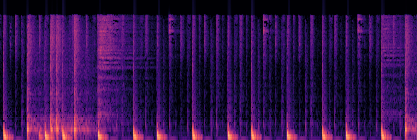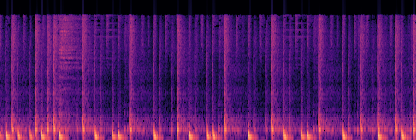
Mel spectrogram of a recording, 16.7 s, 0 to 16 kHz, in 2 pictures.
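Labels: Fast, flashy drum solo with varying pitches. 0:00.0 - 0:02.6
Clear, repetitive trance-like drumming with a steady rhythm. 0:02.6 - 0:07.6
A short, loud drum solo builds up with increasing intensity. 0:07.6 - 0:10.0
Clear, rhythmic, and repetitive drum solo with complex patterns. 0:10.0 - 0:16.7

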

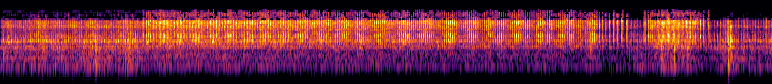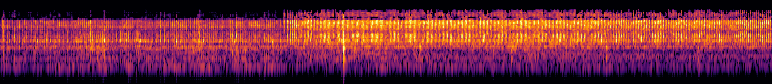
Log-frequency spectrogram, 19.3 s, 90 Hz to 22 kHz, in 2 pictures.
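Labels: A bicycle is pedaling in motion. 0:00.0 - 0:19.3

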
